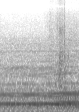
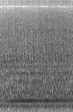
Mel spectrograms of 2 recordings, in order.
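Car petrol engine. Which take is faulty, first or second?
first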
